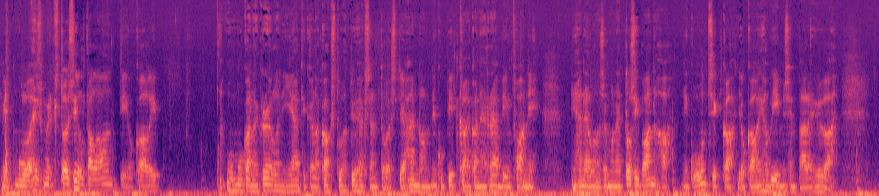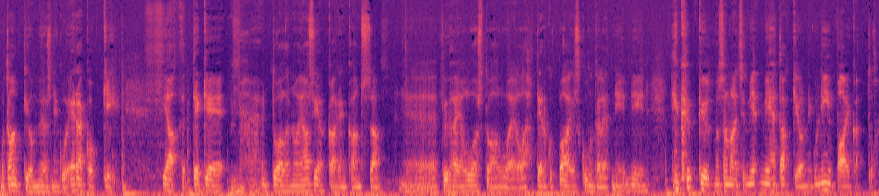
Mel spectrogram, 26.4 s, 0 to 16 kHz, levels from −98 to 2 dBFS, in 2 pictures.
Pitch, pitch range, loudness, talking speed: 100 Hz, 95-110 Hz, -23 LUFS, 160 wpm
